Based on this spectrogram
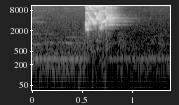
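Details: Female lovebird ngekek in the konslet minor style, used as a master recording to trigger other lovebirds: one loud, buzzy, scratchy squawk of roughly 0.3 seconds, with a low electrical hum underneath.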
